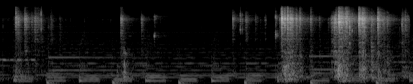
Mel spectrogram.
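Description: Small tube cutter turned around soft 1/4-inch aluminium tubing, its cutting wheel clicking and scraping on the metal, with a few louder scraping bursts near the end as it cuts through. Light background music plays throughout.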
